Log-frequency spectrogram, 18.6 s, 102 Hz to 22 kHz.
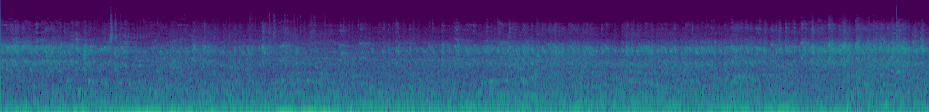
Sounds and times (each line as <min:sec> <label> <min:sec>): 0:00.0 birds in tree crowns 0:18.5
0:00.0 buses 0:18.5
